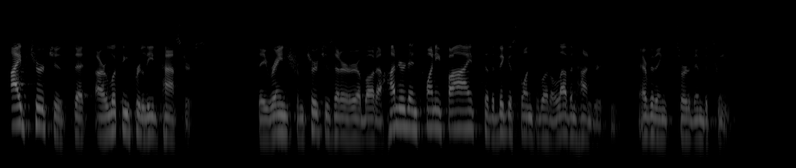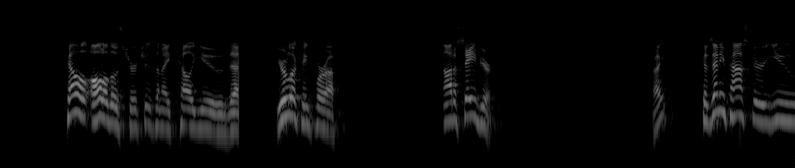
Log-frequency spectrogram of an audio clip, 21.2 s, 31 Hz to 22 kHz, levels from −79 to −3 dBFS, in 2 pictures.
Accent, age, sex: American, 40-59, male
